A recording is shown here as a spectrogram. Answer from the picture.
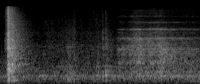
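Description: A sharp knock, then from about a second in a soft scraping as a plate is slid across a tabletop.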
